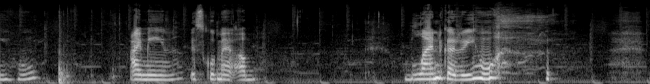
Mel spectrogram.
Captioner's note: laughs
